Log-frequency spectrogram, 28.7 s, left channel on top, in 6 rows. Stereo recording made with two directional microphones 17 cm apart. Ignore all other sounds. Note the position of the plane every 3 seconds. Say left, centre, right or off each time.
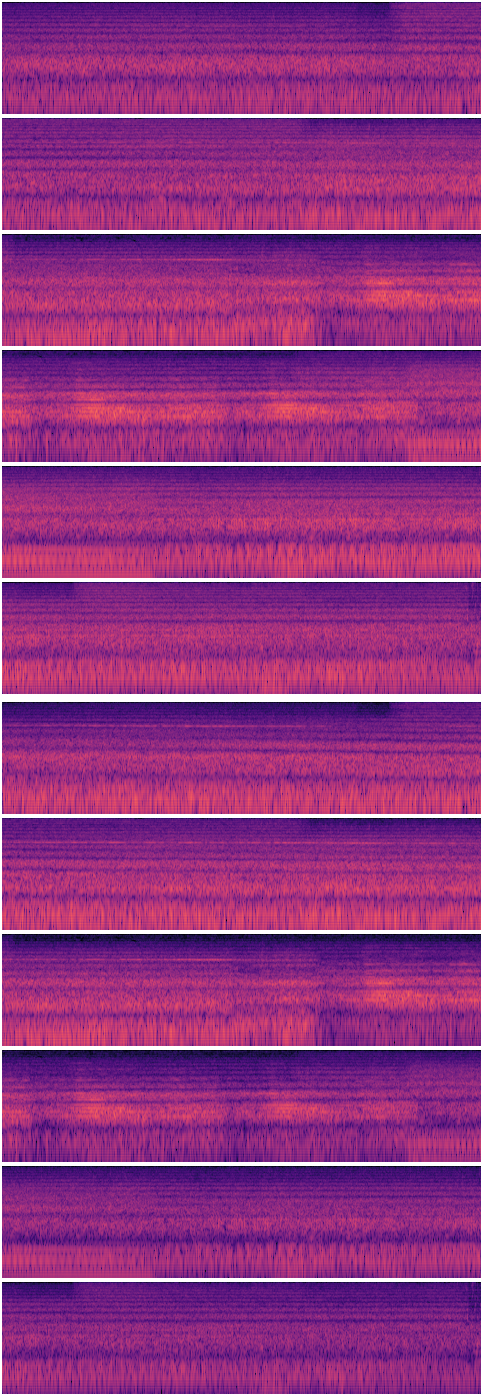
right, right, right, centre, centre, left, left, left, left, left.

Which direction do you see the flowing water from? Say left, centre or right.
left.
